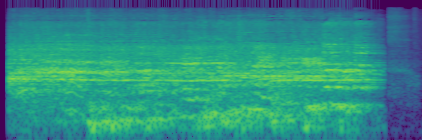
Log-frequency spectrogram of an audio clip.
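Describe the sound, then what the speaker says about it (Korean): A crowd of children cheers and shouts loudly and continuously, their excited voices blending into one roar that cuts off abruptly near the end. "아이들의 함성 소리에 굉장히 싱싱함이 느껴지지 않으십니까?"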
